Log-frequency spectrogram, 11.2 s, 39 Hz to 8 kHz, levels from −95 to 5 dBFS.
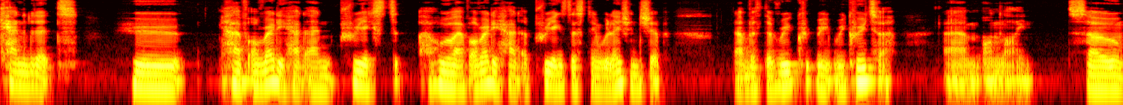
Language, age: English, 20-39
